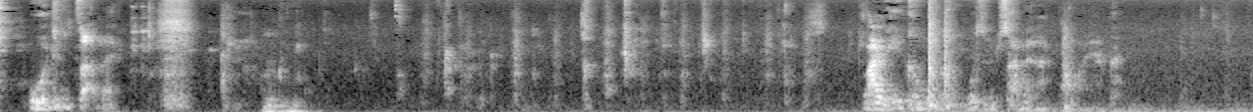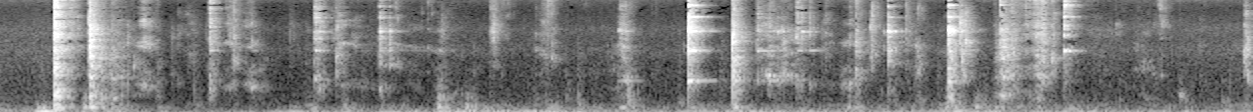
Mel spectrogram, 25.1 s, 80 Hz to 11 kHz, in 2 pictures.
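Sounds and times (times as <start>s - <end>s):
spoons clinking against ceramic bowls: 19.4s - 23.4s.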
